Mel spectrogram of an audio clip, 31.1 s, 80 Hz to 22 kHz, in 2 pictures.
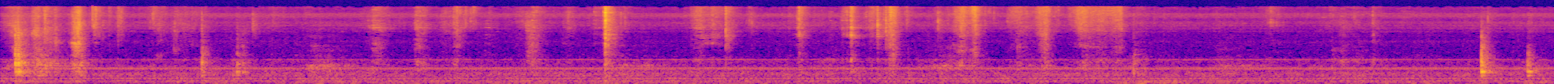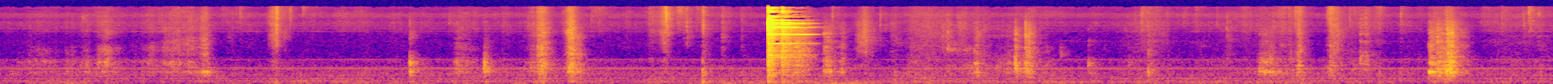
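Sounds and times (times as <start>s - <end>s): faint steady hum: 0.0s - 31.0s
sharp metallic clink: 23.2s - 23.8s.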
